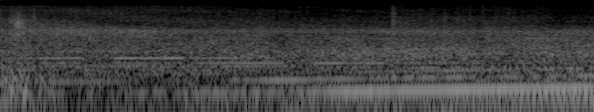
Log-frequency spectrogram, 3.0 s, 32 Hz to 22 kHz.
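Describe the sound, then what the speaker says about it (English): An Alpine A110 mid-engine sports car drones steadily from inside the cabin, its low engine hum swelling louder and rising slightly in pitch partway through as it accelerates in track mode. "engine note"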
